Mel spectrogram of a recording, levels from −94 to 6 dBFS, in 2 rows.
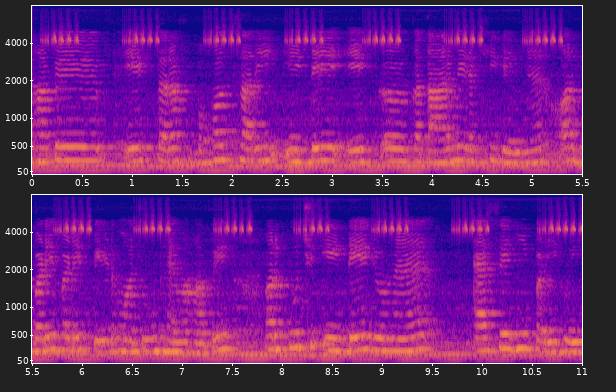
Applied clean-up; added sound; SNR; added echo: none; Cricket; 12 dB; reverberation time 0.7 s.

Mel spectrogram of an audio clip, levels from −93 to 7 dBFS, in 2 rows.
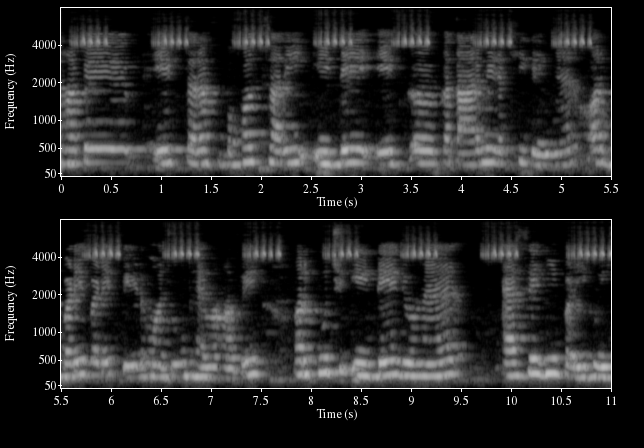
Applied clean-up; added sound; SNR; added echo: classical method WPE with log-MMSE.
